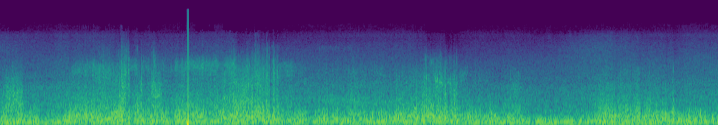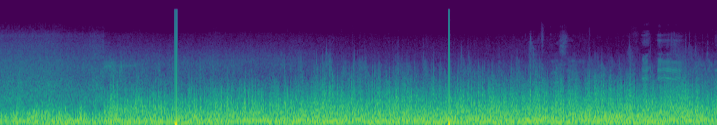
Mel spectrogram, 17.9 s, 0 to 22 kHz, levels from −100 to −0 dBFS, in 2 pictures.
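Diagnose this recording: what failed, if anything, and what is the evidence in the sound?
A processing calculation produced infinite or invalid numbers, and the float-to-integer sample-format conversion pinned them to one extreme value: invalid numbers at full scale. Each block sits flat, far beyond the audio's peaks, heard as a single bang at 2.35 s, 11.17–11.19 s and 14.59 s.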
